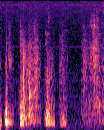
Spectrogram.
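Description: A woman laughing softly and murmuring into a lectern microphone in short pulses, with a brief pause before she speaks.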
